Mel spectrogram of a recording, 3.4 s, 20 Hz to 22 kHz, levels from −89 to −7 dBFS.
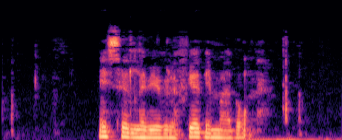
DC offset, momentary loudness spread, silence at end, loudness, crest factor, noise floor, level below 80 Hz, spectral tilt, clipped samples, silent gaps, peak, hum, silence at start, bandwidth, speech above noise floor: under 0.1%; 20 LU; 0.3 s; -19 LUFS; 18 dB; -64 dBFS; -44 dBFS; -5 dB/octave; under 0.1%; none; -2 dBFS; none; 1 s; 9.6 kHz; 46 dB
